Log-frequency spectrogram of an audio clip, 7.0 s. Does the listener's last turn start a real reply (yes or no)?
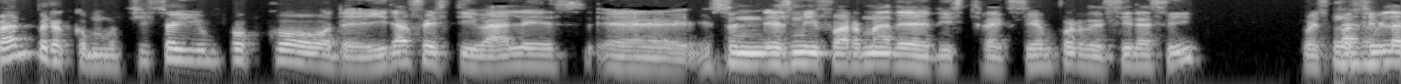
no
